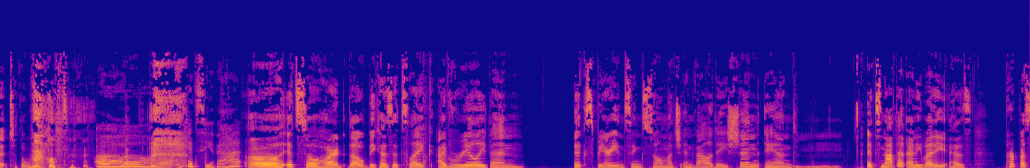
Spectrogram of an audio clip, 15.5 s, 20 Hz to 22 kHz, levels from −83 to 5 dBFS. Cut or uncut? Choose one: cut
